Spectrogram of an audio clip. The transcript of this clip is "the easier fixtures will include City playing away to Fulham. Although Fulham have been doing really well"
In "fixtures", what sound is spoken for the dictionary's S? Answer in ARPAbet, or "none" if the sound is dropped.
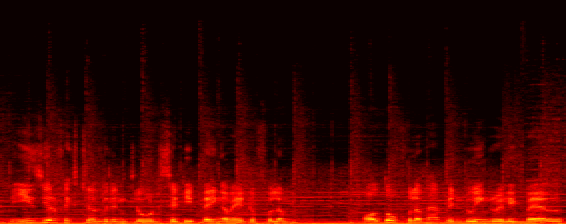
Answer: S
